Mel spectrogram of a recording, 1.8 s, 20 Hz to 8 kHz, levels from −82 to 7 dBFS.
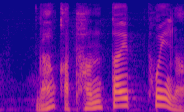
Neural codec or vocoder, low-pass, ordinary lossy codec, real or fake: codec, 44.1 kHz, 7.8 kbps, Pupu-Codec; 7.2 kHz; none; fake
